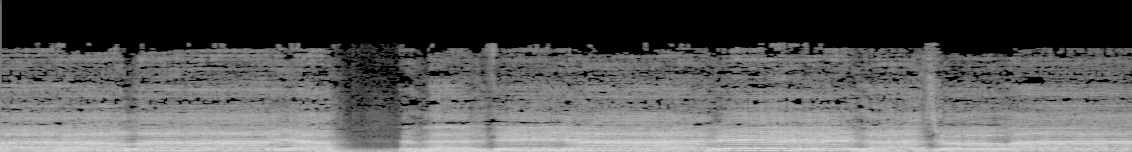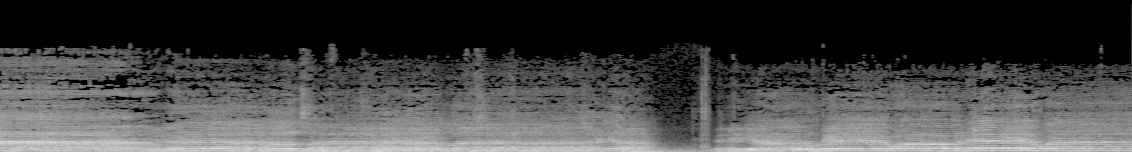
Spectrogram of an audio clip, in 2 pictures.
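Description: A voice singing slow, drawn-out phrases of long held notes that rise and fall. It pauses briefly for breath about three and a half seconds in and again about eighteen seconds in.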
